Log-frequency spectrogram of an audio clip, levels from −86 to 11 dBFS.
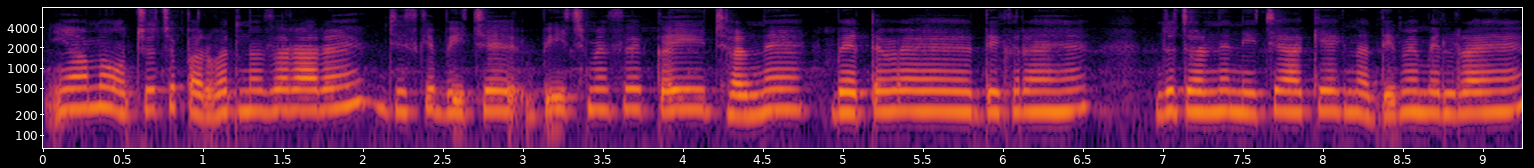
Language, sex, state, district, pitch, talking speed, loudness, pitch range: Hindi, female, Uttar Pradesh, Etah, 230 Hz, 195 wpm, -23 LUFS, 220-240 Hz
